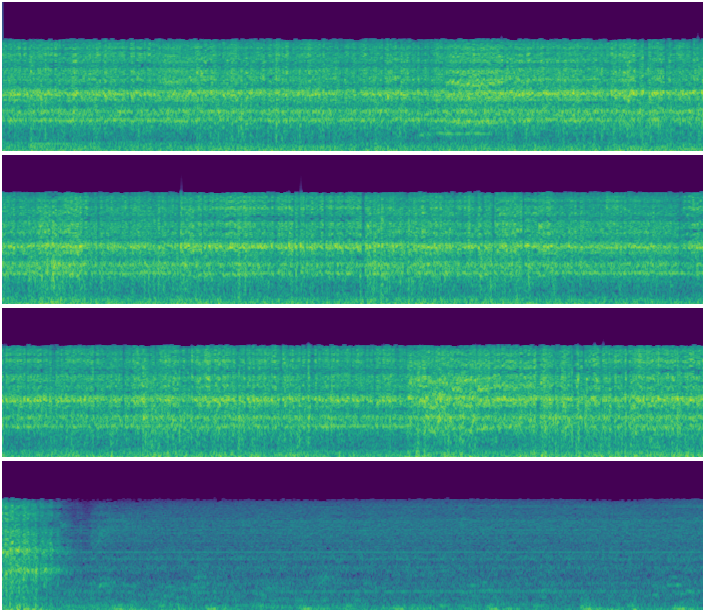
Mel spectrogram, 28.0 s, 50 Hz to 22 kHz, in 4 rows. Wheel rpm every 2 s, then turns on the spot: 230, 230, 230, 240, 230, 230, 230, 230, 230, 220, 140, 0, 0, 0.
none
